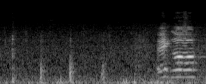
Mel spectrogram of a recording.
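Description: Footsteps on a paved path, about three a second, then near the end a short, loud, steady pitched tone lasting about a third of a second.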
